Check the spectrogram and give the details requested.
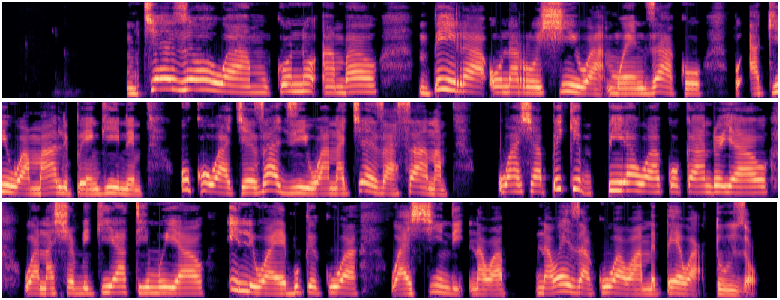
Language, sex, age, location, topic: Swahili, male, 18-24, Nakuru, government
